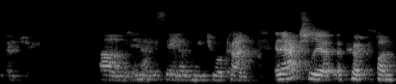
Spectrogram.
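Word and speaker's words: Michoacán: And so for those of you who know maybe some of the states, Michoacan is how it's pronounced.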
